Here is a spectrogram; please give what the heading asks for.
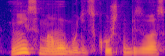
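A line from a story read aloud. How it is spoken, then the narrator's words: Plain. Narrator (Russian): сказал доктор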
